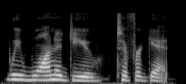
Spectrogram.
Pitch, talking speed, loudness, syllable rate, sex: 195 Hz, 160 wpm, -18 LUFS, 4.5 syllables/s, female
